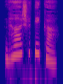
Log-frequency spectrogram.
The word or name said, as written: ಧಾಷ್ರ್ಟಿಕ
